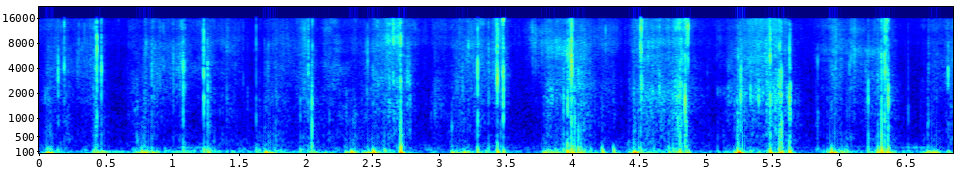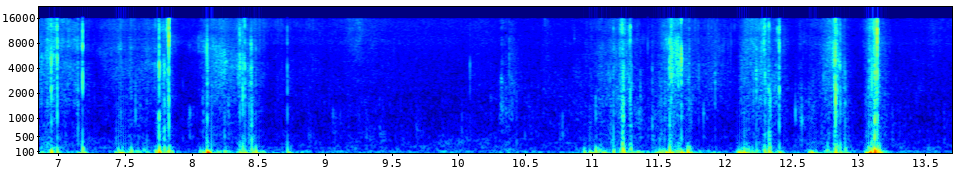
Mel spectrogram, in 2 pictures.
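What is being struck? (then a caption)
Small leather wallet. A small blue leather wallet is held close to the microphone while fingertips with long nails scratch and tap the leather. Quick, dense bursts of scratchy rustling and soft low thumps come one after another, pause briefly near the middle, then resume.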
